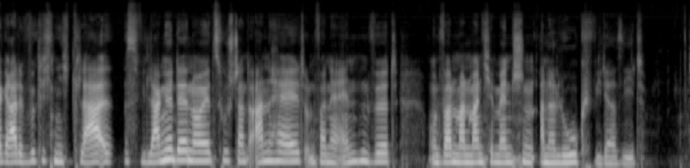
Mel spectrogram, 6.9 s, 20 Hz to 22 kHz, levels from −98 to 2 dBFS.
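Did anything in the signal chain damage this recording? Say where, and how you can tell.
Yes, at the network stage: a call audio freeze, most likely packets stalling in transit so the jitter buffer ran dry. From 1.07 to 1.27 s, just after "gerade wirklich nicht klar", the receiver stretched the last sound into a fading buzz or hiss lasting about 180 ms instead of going silent. The speech then resumes intact with "ist wie lange", nothing skipped, but everything after it runs about 180 ms later.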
